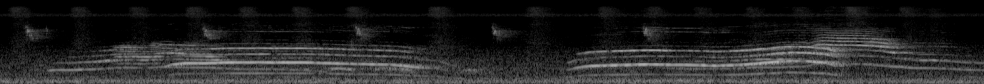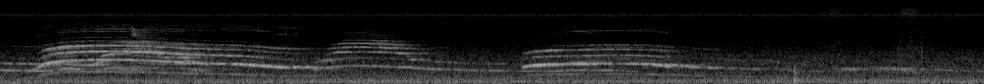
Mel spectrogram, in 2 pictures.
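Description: Domestic cats in a standoff yowling: a series of long, drawn-out wavering howls, about five in a row, rising and falling in pitch, the warning caterwaul of two cats facing off.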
